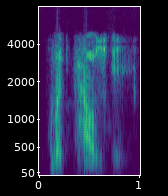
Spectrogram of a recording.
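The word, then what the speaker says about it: Kwiatkowski: Um, there's got to be a pronunciation somewhere. Oh, here we go. Here we go. Ready? Ready. Pete Quitowski.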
